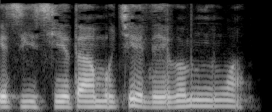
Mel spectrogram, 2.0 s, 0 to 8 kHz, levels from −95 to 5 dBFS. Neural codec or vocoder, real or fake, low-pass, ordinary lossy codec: codec, 16 kHz, 2 kbps, FunCodec, trained on Chinese and English, 25 frames a second; fake; 7.2 kHz; MP3, 48 kbps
